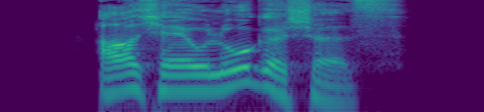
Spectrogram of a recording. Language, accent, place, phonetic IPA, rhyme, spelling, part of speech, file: German, Germany, Berlin, [aʁçɛoˈloːɡɪʃəs], -oːɡɪʃəs, archäologisches, adjective, De-archäologisches.ogg
- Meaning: strong/mixed nominative/accusative neuter singular of archäologisch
